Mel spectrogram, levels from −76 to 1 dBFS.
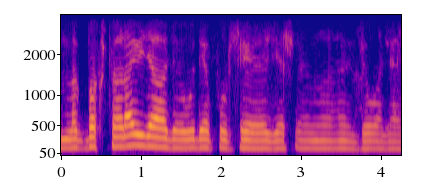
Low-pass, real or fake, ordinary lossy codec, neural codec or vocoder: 3.6 kHz; real; none; none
